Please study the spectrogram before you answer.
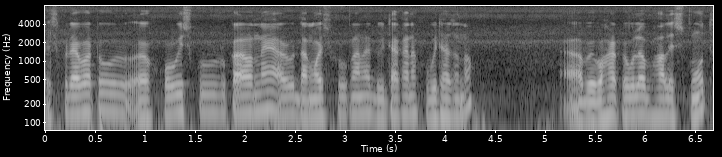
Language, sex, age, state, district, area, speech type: Assamese, male, 18-30, Assam, Jorhat, urban, spontaneous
